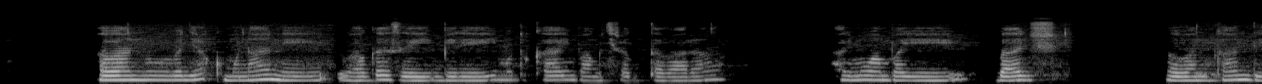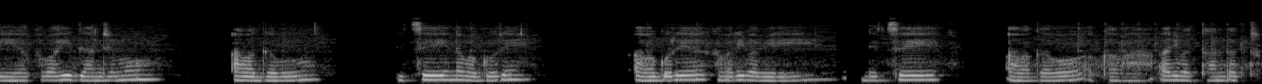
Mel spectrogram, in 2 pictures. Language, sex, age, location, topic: Kinyarwanda, female, 25-35, Nyagatare, health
